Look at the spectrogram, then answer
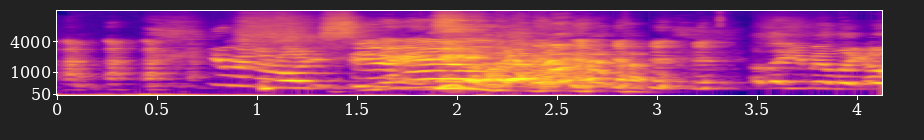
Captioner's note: uproar of laughter; laughter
